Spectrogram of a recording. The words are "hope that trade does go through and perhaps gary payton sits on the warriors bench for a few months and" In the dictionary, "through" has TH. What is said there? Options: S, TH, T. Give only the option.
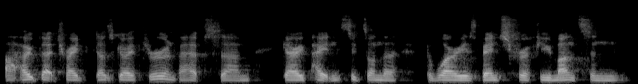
TH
